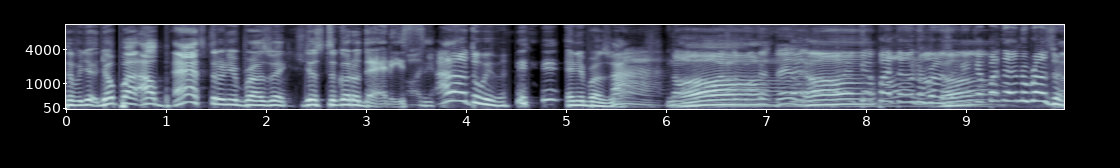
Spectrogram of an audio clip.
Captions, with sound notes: Yo pal, I'll pass through your brother just to go to Danny's. (Speaking In Foreign Language) No. (Speaking In Foreign Language)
